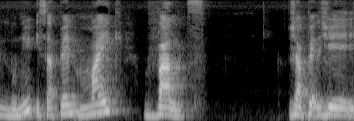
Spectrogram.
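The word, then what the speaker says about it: Waltz: J'appelle j'ai je prononce valt parce que ça peut être prononcé valt tout comme ça peut être prononcé W. En tout cas c'est V donc W A L T Z tout comme vous pouvez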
